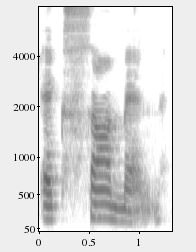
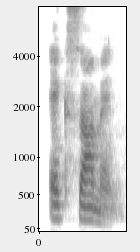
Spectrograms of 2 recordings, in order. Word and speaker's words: examen: The first is like the KS in the word talks, And the word examine, for example, in Spanish, examen, examen, which means exam or test.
